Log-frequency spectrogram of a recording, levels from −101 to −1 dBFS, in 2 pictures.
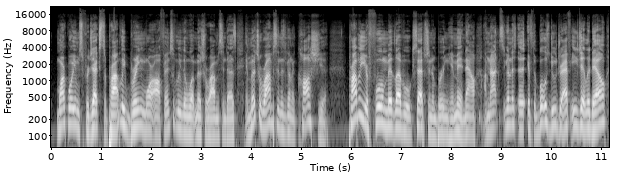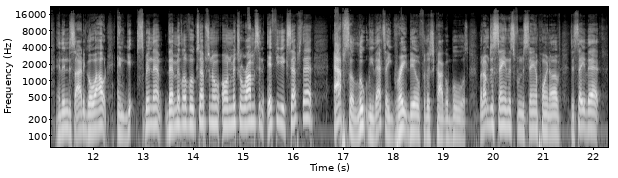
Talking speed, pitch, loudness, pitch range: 225 wpm, 135 Hz, -18 LUFS, 115-155 Hz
